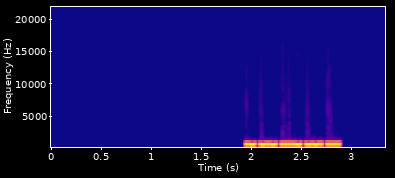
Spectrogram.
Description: Morse code, heard as a keyed tone, about 60 wpm, 700 Hz. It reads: AK4GH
